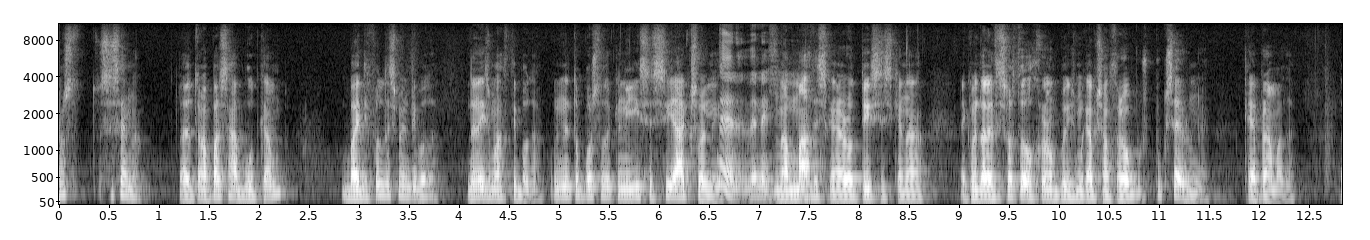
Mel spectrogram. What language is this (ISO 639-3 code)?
ell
